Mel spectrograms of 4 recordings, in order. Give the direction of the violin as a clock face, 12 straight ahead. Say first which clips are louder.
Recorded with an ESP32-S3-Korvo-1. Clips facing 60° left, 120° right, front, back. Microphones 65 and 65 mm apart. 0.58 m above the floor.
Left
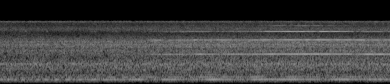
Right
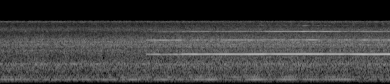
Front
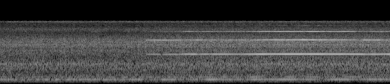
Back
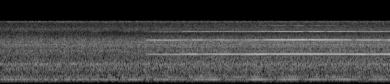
Right 4 dB, back 2 dB; 3 o'clock.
